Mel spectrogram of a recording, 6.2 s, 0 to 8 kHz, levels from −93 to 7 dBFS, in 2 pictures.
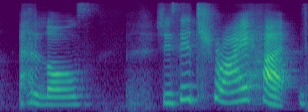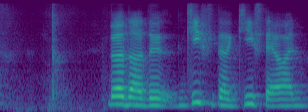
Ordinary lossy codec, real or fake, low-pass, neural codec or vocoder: none; fake; 7.2 kHz; codec, 16 kHz, 0.7 kbps, FocalCodec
